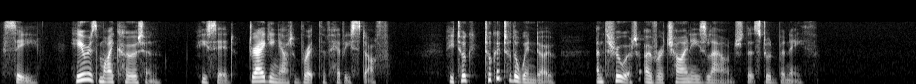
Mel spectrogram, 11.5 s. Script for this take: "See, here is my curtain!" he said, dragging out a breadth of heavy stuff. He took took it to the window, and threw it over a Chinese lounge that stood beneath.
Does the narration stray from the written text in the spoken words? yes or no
no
